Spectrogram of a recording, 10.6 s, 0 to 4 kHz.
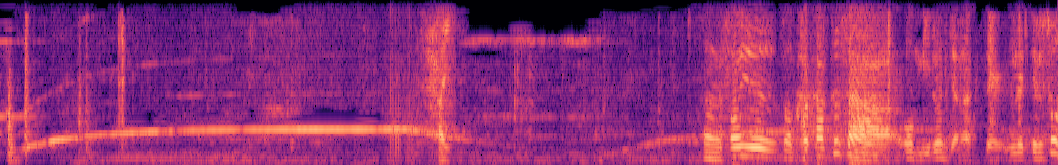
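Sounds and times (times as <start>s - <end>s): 
fire engine siren wailing as the fire engine passes by: 0.0s - 10.5s
speech: 7.0s - 10.5s.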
